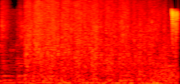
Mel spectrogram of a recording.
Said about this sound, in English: This is how the fuselage of an no. aircraft is tested. Will it be able to withstand the explosion?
